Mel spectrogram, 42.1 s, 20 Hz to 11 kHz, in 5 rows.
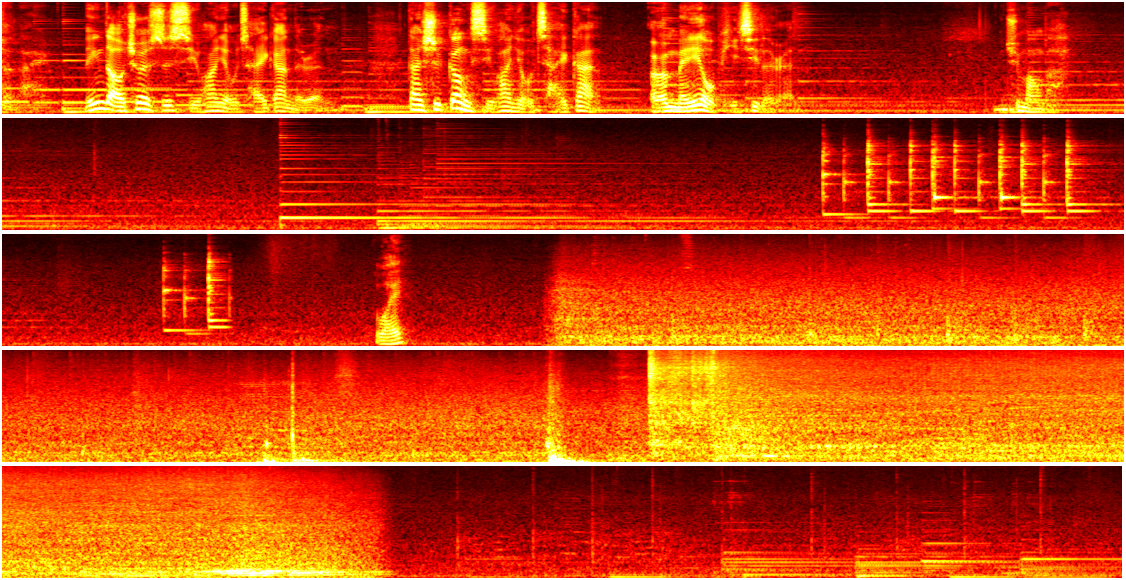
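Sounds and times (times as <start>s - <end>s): phone ringtone melody: 14.6s - 17.0s, 18.0s - 18.6s
car door shutting: 29.3s - 29.8s
car engine running: 30.1s - 36.6s.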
